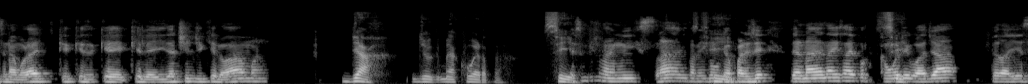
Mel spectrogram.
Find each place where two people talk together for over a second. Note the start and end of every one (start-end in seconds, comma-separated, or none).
none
